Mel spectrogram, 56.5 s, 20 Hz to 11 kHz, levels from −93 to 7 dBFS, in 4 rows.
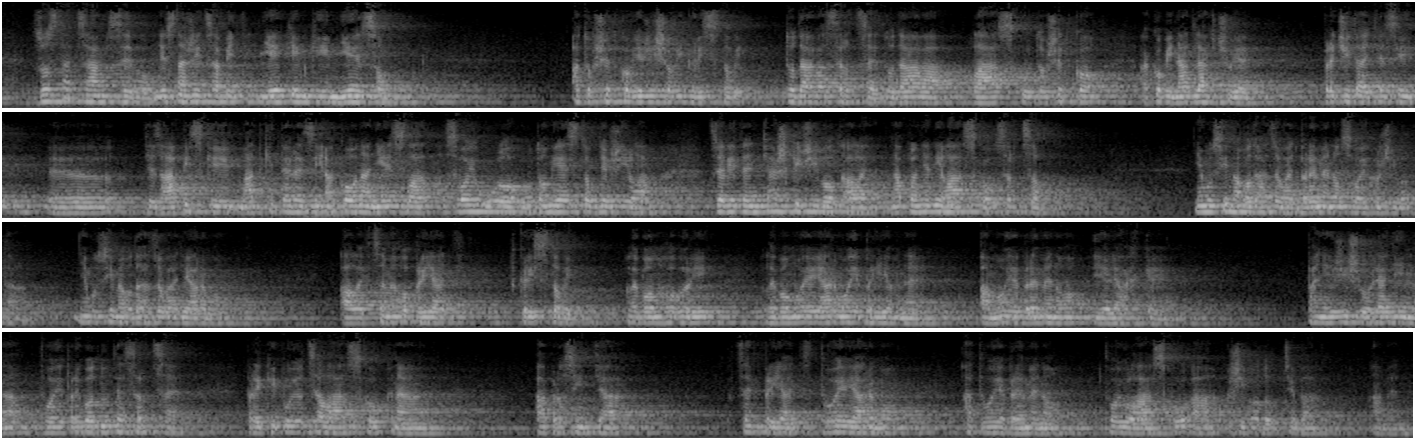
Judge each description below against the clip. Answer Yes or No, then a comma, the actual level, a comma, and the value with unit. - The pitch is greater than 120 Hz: Yes, low, 135 Hz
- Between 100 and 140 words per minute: Yes, slow, 110 wpm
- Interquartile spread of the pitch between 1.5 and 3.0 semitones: Yes, narrow, 2.5 semitones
